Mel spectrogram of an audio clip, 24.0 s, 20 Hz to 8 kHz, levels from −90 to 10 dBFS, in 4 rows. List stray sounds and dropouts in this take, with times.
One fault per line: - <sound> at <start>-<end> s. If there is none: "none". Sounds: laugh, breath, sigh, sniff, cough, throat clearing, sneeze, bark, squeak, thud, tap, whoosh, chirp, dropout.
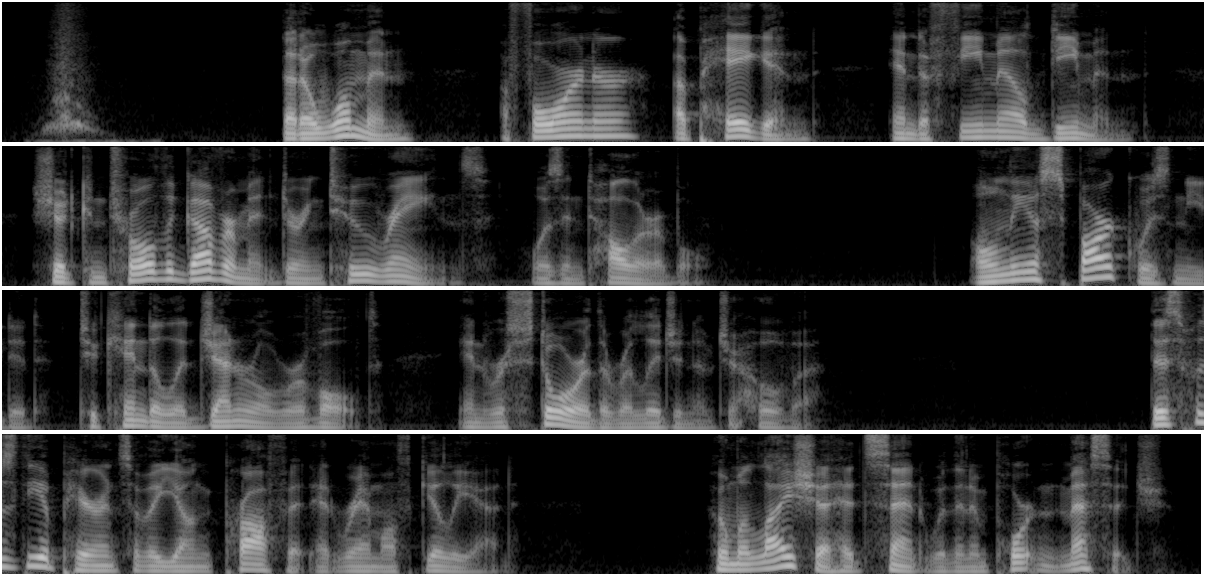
- whoosh at 0.1-0.8 s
